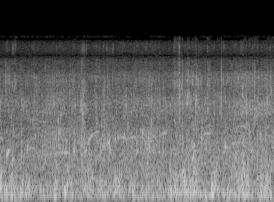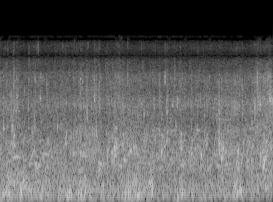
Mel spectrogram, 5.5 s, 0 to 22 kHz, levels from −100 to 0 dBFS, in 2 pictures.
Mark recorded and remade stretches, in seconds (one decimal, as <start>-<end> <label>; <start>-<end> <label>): 0.0-5.5 recorded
